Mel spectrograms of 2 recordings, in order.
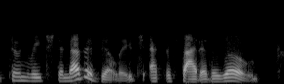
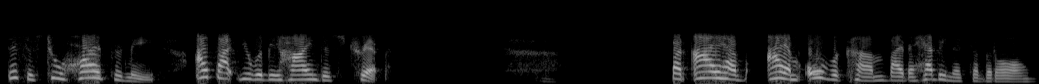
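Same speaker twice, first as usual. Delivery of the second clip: mild wail; 6 semitones higher than usual. A narrator's reading. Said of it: "he wailed".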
